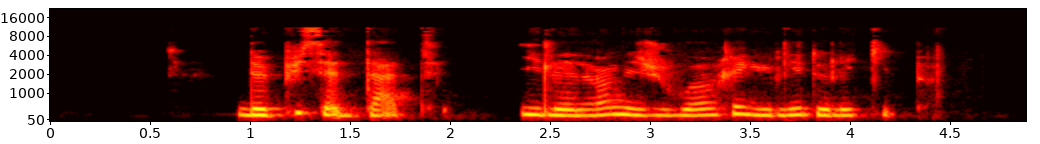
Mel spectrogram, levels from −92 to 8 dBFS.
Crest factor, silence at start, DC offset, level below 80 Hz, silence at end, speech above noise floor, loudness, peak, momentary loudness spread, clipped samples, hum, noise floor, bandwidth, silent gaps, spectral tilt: 18 dB; 0.6 s; under 0.1%; -72 dBFS; 0.5 s; 63 dB; -25 LUFS; -8 dBFS; 13 LU; under 0.1%; none; -87 dBFS; 11.5 kHz; none; -5 dB/octave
